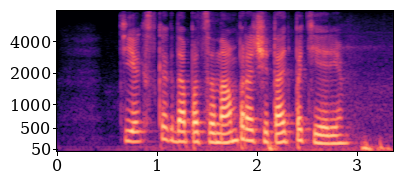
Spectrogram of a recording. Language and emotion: Russian, neutral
